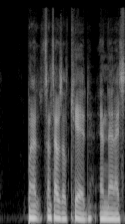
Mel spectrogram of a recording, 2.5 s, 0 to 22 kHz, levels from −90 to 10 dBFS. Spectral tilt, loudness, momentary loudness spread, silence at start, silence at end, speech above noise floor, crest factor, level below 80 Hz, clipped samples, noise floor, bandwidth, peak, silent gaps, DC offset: -5.5 dB/octave; -19 LUFS; 4 LU; 0.55 s; 0 s; 50 dB; 16 dB; -42 dBFS; under 0.1%; -68 dBFS; 18 kHz; -2 dBFS; none; under 0.1%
